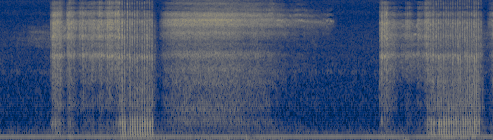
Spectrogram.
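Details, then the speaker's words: Sleeping boxer puppy snoring: two snoring sounds with a harsh, rattling snort on each breath over a steady low hum, likened to an old man's snoring; snoring. "Snores like an old man."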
